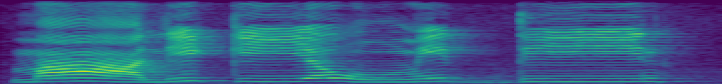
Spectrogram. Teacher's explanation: ماں کو کھینچیں گے، ماں کے اوپر کھڑا زبر ہے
